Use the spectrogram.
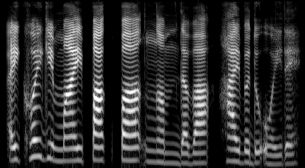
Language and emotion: Manipuri, neutral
